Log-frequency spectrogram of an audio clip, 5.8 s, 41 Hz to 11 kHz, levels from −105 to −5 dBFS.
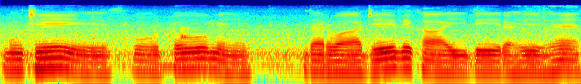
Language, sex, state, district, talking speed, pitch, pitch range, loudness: Hindi, male, Madhya Pradesh, Katni, 95 wpm, 100 Hz, 95-110 Hz, -15 LUFS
